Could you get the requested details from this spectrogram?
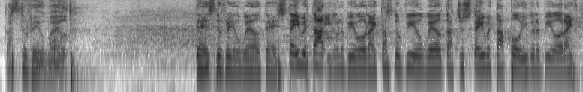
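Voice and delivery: low, earnest self-talk; low urgent self-reassurance; self-reassuring. Retold or imitated. Calming himself while tripping.

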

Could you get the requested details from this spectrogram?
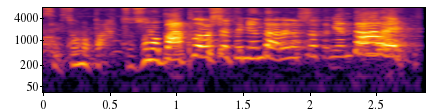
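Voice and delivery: acuto e sempre più alto, fino a una risata folle; grido isterico. Acted. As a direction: lascia esplodere la follia. Figlio urla in crisi. (grido isterico con risata)

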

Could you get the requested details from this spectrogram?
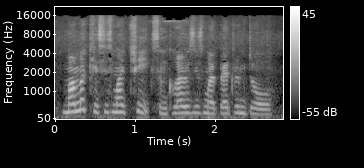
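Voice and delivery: usual speaking voice

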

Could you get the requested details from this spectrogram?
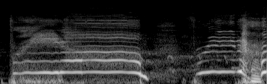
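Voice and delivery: put-on high, ringing child's shout; shouting freedom. Mother imitates her son shouting at the TV. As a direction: cry it out like a rallying call. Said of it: "shouting it at the television".

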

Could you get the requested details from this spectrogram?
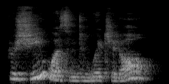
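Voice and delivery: plain reading voice

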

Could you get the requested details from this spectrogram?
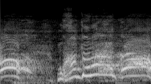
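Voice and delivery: high, loud panicked screams; screaming in pain. Acted. Husband screaming while his brother-in-law hits him. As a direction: shriek as the blows land. Beaten man screams during fight.

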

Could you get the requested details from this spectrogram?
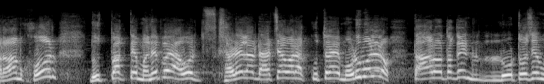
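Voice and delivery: high-pitched outraged scolding; hammed-up fit of rage, pitched right up; furious teacher. Teacher cursing the pupil over the dog-licked sweet, furious. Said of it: "અને સાહેબે ગુસ્સામાં ને ગુસ્સામાં".

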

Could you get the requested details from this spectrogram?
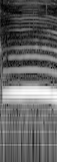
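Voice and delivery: high, loud, drawn-out swooning "ooh". Retold or imitated. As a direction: mimic being charmed by an accent. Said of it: "automatically you're like".

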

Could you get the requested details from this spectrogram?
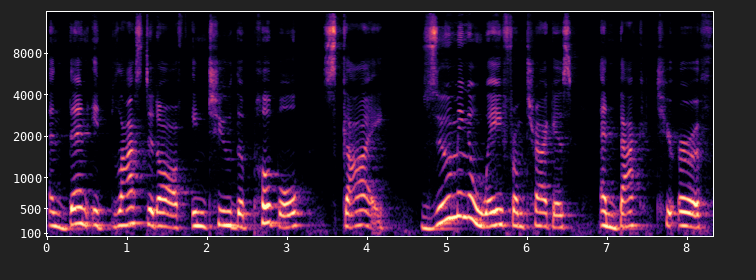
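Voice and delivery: slow, drawn-out English story read. Acted. Teacher reading a story to students, slow and drawn out. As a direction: read each word out slowly for learners.

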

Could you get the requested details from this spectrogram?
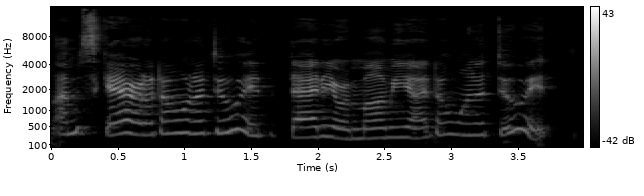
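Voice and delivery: put-on high, quick whiny child voice pleading; scared little child. Reader voicing the querent's fear as a scared child, high whining plea. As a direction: whimper it like a frightened kid begging a parent. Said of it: "like a little child".

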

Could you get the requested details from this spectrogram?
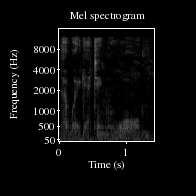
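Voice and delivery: low, slow, very soft; hushed suspense. A narrator's reading. Hiccup telling friends they are close, hushed. Hiccup answers panic as swords drawn.

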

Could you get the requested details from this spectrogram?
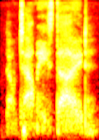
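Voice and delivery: gasped, hushed dread; fearful whisper. Acted. A child gasping in fear at the granny's sad story. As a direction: whisper as if bracing for bad news.

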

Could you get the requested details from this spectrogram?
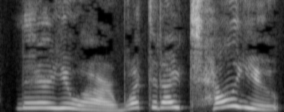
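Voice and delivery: bursting with glee; crying out. A narrator's reading. Girl telling the bear the housekeeper likes him, triumphant. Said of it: "cried Judy".

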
